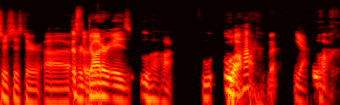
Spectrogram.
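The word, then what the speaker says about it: Uathach: Her daughter is Uhahak. Uhahak? Yeah. Uhahak. It's like Skahak, but with an Ua in front of it.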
